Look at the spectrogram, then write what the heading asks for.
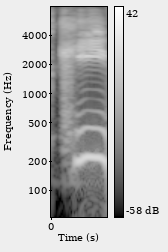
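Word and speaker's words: Kyiv: into into kiev and i call it by the way because that's the ukrainian pronunciation i'm never calling it kiev again that's the english language version it's key we're going to have this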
